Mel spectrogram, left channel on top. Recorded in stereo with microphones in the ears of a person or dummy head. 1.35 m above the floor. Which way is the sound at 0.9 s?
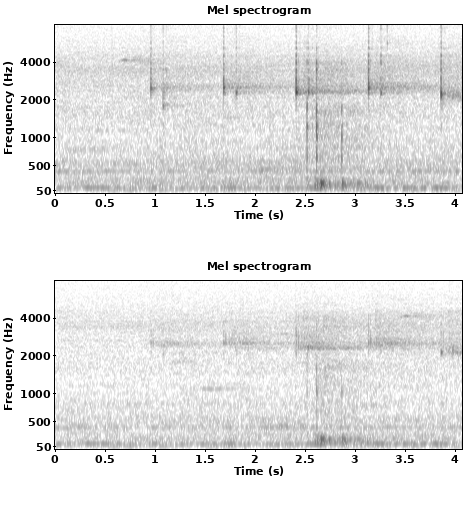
50° left (ahead or behind).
